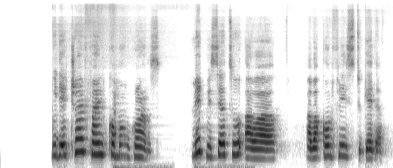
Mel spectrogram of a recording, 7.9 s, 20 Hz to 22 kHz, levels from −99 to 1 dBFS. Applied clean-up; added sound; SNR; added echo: neural mask model DeepFilterNet 3.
